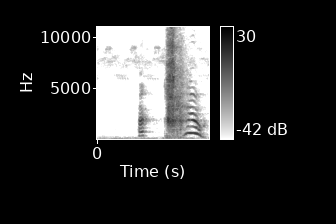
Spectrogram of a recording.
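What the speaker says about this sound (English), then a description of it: "I think I might sneeze." A single close, sharp sneeze, preceded by a short breathy intake, then a brief fading tail.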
